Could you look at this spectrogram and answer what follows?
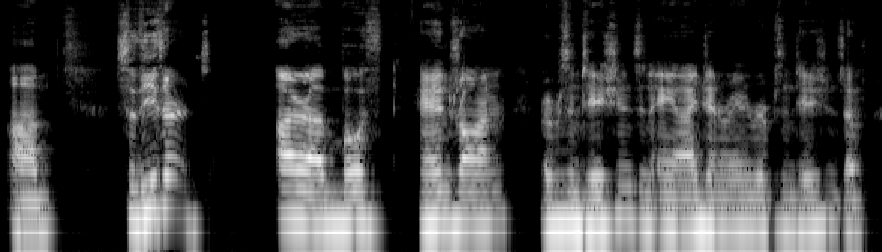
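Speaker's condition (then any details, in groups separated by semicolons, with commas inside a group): Spastic cerebral palsy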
